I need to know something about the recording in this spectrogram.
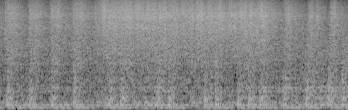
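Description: Tambora drum beating a fast, steady rhythm for a matachines dance, with a rattling hiss from the dancers' bows and costumes that swells through the middle.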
